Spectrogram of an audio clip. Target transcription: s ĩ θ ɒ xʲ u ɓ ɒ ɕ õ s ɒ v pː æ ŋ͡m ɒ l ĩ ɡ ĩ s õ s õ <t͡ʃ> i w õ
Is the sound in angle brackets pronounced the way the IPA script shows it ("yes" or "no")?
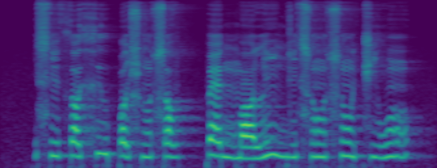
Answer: yes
